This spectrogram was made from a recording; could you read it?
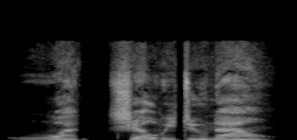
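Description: Man acting little girl, high shifted pitch, sad, tender, plaintive, storybook. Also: very animated, takes it slowly, dry recording, exaggerated voice. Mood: worried. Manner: plaintive, gentle. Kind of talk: storybook character reading.

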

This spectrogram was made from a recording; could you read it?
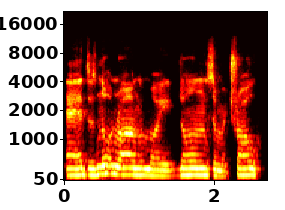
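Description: Young co-host with a slight cold, thoughtful and a touch higher-pitched. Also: male voice, steady tone, moderate pace. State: has a mild cold. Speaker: podcast co-host. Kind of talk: casual chat.

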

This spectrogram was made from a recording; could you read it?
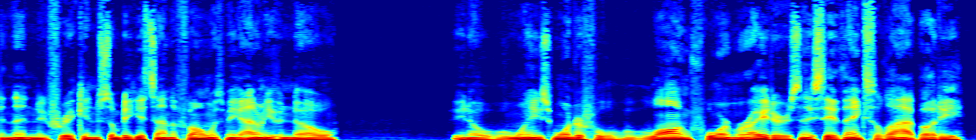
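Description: A man hosting a podcast with a rambling bedtime monologue, meandering, halting and circling back on his own sentences. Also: mid-range voice, creaky, mellow, no room sound. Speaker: podcast host.

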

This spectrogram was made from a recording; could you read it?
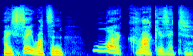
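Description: A man reading a story aloud, voicing a befuddled, tearful man fogged by opium who talks in a slow, confused, pleading way. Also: medium pitch, huge pitch swings, fairly bright tone, slightly rough, no room sound, studio quality, full character voice. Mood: bewildered.

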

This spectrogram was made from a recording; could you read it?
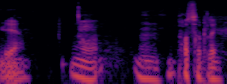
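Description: A man hosting a casual podcast, chatty and jokey, a little hoarse. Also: low-pitched, measured pace, no echo. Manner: chatty, jokey, lively delivery. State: getting hoarse. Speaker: podcast host reading listener messages. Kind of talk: casual banter.

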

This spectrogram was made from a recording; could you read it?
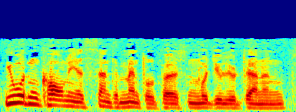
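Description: Pompous, sardonic columnist, swooping delivery. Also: male voice, mid-range voice, very animated, a little fast, slightly rough. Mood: wistful, self-important. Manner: pompous, precise, sardonic, elaborate phrasing. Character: vain, acid-tongued middle-aged male columnist, haughty and cultured. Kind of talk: 1950s radio drama acting. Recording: muffled, noisy 1950s radio broadcast.

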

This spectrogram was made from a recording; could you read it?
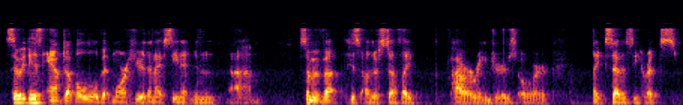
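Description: A man co-hosting a comic book podcast, giving measured opinions with asides and steering the casual discussion. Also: sits low, gravelly, breathy edge, highs cut off.

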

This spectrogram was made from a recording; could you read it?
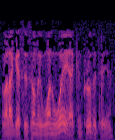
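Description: A sardonic American killer for hire in a 1940s radio thriller. The voice is low and husky, with deadpan menace and teasing calm. The sound is thin and boxy, from an old radio recording. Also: male voice, fast. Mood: cool menace. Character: cool, sardonic heavy-set male hitman posing as federal agent. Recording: muffled, narrow-band old radio recording.

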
